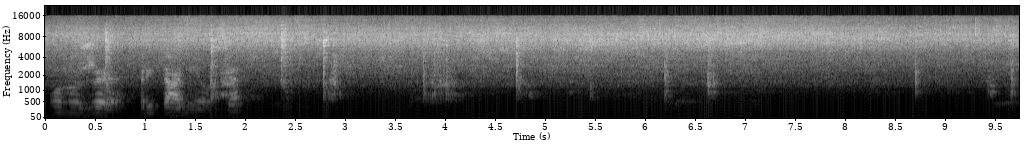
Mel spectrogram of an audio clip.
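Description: A spoon scrapes and clinks against a pan.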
